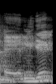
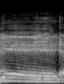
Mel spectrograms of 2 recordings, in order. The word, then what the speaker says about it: N-Gage: Nah, N-Gag gak tuh bacanya? N-Gage.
